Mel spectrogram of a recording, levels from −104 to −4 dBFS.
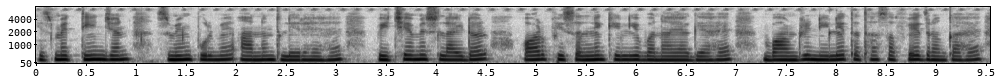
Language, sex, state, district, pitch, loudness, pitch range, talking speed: Hindi, female, Jharkhand, Garhwa, 210 Hz, -13 LUFS, 195-215 Hz, 170 wpm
